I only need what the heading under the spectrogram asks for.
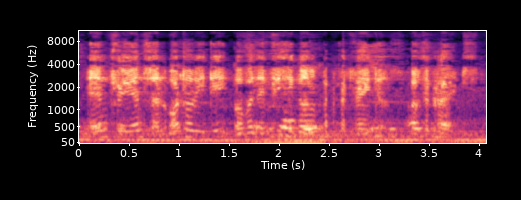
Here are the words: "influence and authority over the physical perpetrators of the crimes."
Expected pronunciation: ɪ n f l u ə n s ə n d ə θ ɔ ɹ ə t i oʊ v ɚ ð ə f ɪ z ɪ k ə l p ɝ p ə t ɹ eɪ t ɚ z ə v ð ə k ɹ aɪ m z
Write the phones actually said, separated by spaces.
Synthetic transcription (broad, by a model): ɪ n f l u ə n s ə n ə t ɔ ɹ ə t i oʊ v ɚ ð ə f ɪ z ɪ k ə l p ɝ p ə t ɹ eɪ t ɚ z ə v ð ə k ɹ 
